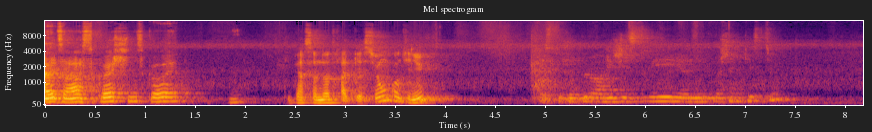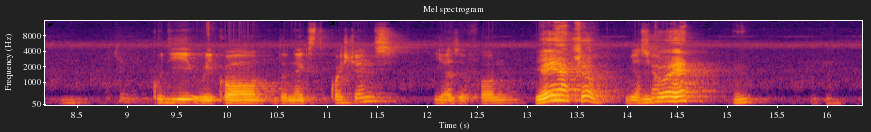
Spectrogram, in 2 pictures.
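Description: An elderly man speaks calmly and slowly into a nearby microphone, with pauses.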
